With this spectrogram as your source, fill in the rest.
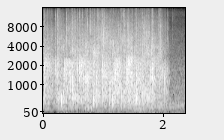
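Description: A hall audience at a reading-competition award ceremony breaks into a brief burst of dense, even applause for the first-place winner, which fades out after about two seconds.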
